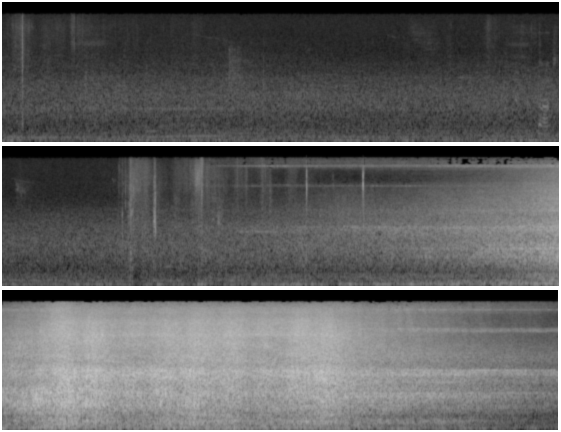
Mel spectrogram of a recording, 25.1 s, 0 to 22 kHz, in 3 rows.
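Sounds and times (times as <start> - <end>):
passenger train rushing past: 12.0 - 25.0.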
